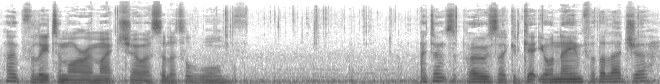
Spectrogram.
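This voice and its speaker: A man plays a chatty, playful young innkeeper in a fantasy roleplay, speaking right to the listener in a natural mid-range voice at normal speed with fairly even intonation. He comes across as a genial, teasing storyteller, while a noisy storm and crackling fire fill the background.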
